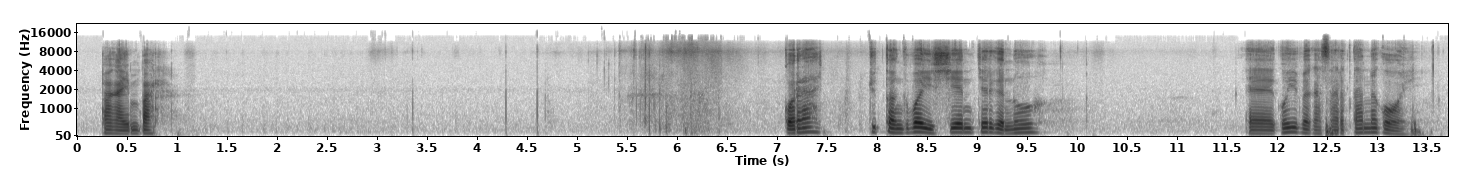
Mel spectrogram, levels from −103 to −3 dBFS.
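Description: From start to finish the speech carries a plainly audible codec sound, likely Bluetooth SBC compression. The treble is thin and unsteady. High detail flickers in and out instead of holding. A gritty, grainy noise sits on the voice, with aliasing riding on it. SBC splits the sound into a few wide bands and shares out a small bit budget with no hearing model. The weak top bands get starved, and the rest are coarsely quantised. The damage fits a low setting around 96 kbps.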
